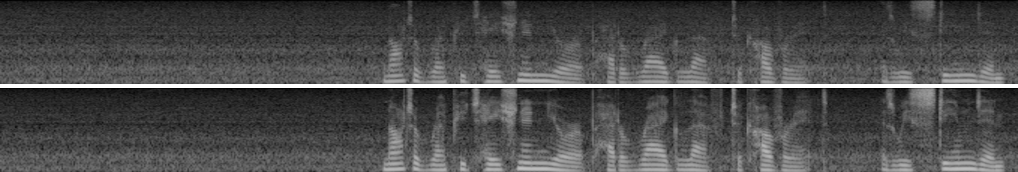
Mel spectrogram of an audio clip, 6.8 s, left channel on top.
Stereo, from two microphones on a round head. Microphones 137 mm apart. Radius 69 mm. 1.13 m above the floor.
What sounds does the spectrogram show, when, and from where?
2.5 s a woman speaking: 90° right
